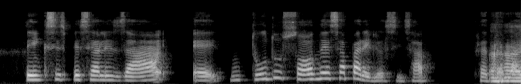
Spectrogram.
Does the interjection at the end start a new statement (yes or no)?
yes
